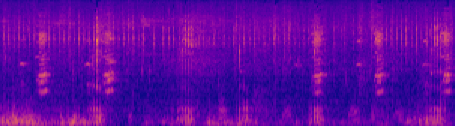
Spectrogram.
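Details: Grunting from a Hungarian Mangalica sow kept with her suckling piglets: deep, breathy grunts repeated about every second, mixed with rustling, light clicks and a little distant human voice.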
